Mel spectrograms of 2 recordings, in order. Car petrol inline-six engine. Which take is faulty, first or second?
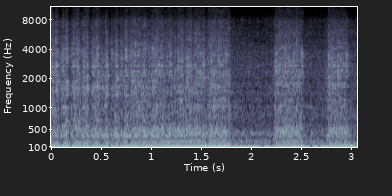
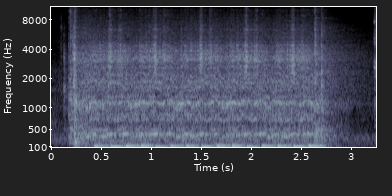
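second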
